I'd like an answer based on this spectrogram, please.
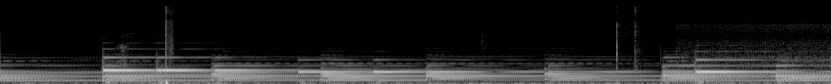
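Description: Background music: a slow, gentle solo piano piece, notes and chords struck about every half second and left to ring out.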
